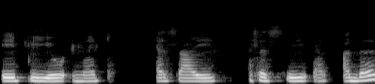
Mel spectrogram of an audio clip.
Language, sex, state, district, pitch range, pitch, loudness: Hindi, female, Uttar Pradesh, Gorakhpur, 150-165 Hz, 155 Hz, -15 LUFS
